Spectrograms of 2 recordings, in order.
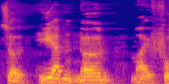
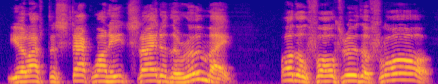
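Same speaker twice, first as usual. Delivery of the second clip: a lightly voiced friendly Aussie bloke, slightly raised; easygoing outback mate showing off his aviary; hint of a broad Australian working man; Aussie bloke Jim; 12 semitones higher, 4 dB louder than usual. Jim jokes about the cases.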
